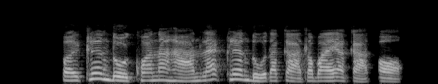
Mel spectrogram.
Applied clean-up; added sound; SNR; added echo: none; none; none; none.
